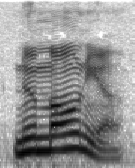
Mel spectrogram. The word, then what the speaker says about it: pneumonia: or breath or wind many English words would start with the letters PN where the p is silent such as pneumatic pneumonia and pneumonic are all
